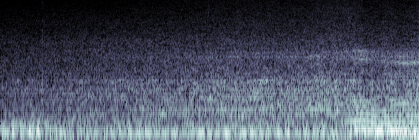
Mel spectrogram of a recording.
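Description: Steady low rumble of road traffic, with a short wavering voice sound near the end.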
